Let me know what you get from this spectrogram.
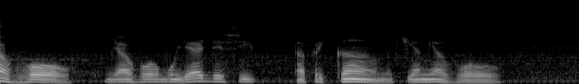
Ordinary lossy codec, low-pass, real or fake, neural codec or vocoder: none; 7.2 kHz; real; none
